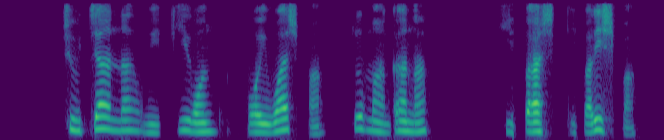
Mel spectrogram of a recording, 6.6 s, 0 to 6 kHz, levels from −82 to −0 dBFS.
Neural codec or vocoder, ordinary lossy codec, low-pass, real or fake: codec, 16 kHz, 0.8 kbps, ZipCodec; MP3, 48 kbps; 5.4 kHz; fake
